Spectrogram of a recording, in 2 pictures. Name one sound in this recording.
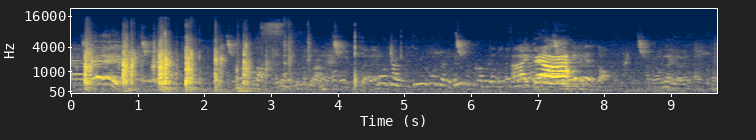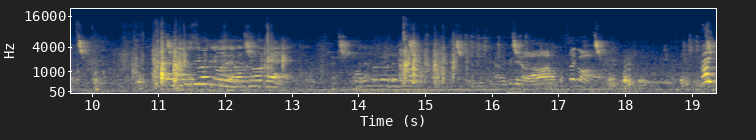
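Young men shout and call out across an open field, heard from a distance.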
